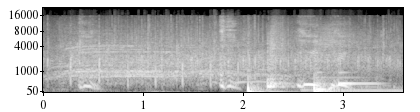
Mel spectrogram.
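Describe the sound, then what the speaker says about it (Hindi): An audience on a televised comedy talk show applauds loudly for a web-series team, with steady clapping running through the whole stretch alongside tonal music and some crowd noise. "विसिल ब्लोअर की टीम के लिए एक बार जोरदार तालियां"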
